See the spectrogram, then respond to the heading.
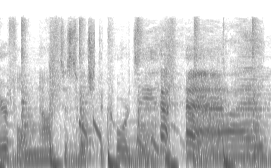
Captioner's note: chuckling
